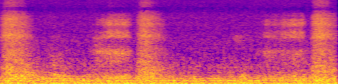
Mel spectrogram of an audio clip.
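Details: A Labrador Retriever puppy snores in deep sleep with soft, hissing, snorting breaths. Each rasp rises and falls, and the breaths come every second or two over a low, steady hum.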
